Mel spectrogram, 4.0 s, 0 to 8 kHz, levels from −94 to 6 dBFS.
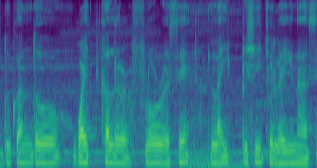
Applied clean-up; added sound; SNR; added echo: none; Bowed string instrument + Breathing; 17 dB; none.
